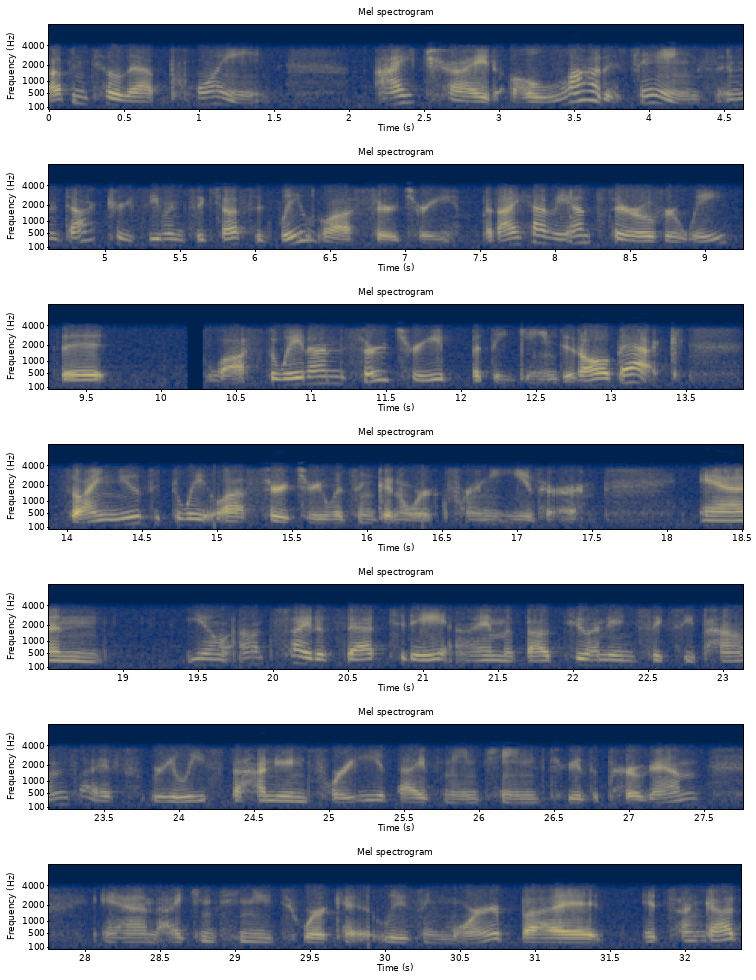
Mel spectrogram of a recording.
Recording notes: from the 100 Pounders Phone Meeting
